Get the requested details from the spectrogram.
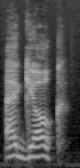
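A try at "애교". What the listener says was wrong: Yeah, without the K. Aegyo,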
